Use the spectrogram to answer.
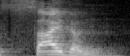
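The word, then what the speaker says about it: Sidon: 남쪽에 있는 것이 두로, 영어로 Tyre, T-Y-R-E, Tyre라고 발음합니다. 두로. 그 다음에 시돈, 영어로 하면 사이돈.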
